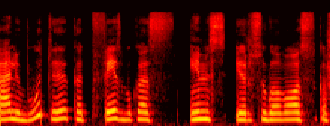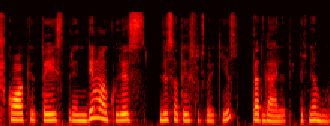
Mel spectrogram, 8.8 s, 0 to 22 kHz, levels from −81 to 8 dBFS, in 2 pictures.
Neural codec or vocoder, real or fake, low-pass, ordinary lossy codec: codec, 44.1 kHz, 7.8 kbps, Pupu-Codec; fake; 14.4 kHz; AAC, 64 kbps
